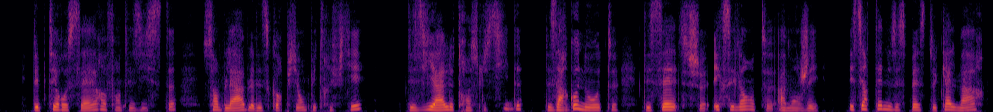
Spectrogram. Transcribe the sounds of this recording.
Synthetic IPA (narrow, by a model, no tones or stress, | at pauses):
d̪̥ept̪ʰeʁɔsɛʁfɑ̃t̪ezist̪ | sɑ̃blablad̪eskɔʁpjɔ̃pet̪χifje | d̪̥ezialt̪χɑ̃slysid̪ | d̪̥ezaʁɡɔnot̪ | d̪̥esɛʃɛkselɑ̃t̪a̰mɑ̃ʒeː | sɛʁt̪ɛnzɛspɛsd̪əkalmaʁ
